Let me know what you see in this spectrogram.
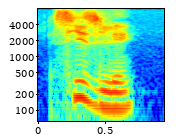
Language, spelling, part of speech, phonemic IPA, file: French, ciseler, verb, /siz.le/, Fr-ciseler.ogg
- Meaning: 1. to chisel 2. to chop finely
